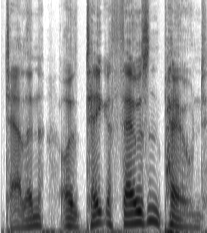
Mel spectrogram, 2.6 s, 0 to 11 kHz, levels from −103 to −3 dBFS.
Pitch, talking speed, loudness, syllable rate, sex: 120 Hz, 115 wpm, -18 LUFS, 3.1 syllables/s, male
